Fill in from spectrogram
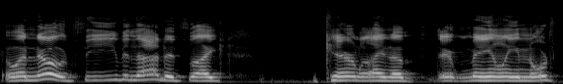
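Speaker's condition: Cerebral palsy; from birth, two months premature, umbilical cord around neck, oxygen mask at birth, wheelchair user; can barely type

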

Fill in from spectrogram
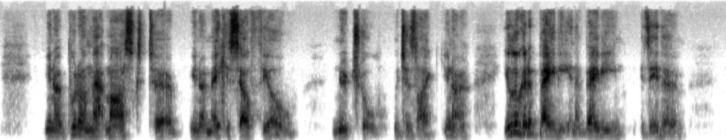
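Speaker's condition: Laryngeal cancer; in voice box

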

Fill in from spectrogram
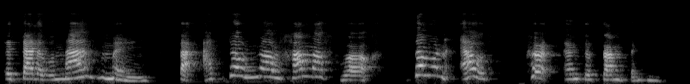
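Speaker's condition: Deafness, sensorineural hearing loss; damaged nerves

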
